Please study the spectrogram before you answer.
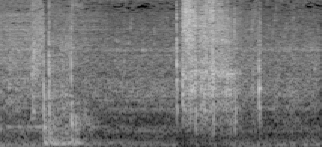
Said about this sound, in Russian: Тульский Токарев, он же ТТ, сегодня один. Извини, очень быстро разбираю.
